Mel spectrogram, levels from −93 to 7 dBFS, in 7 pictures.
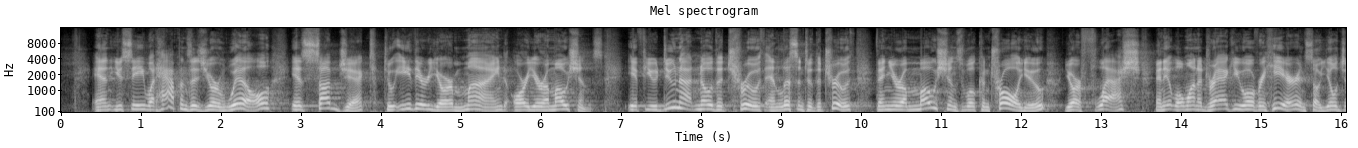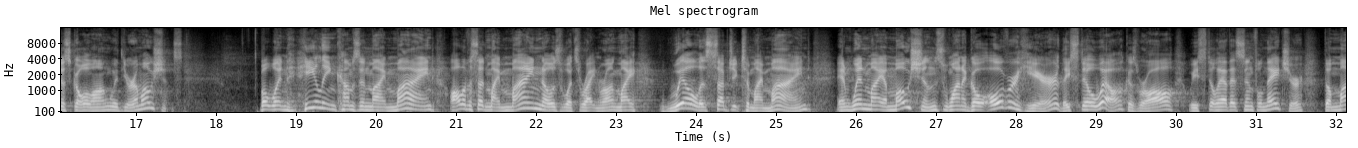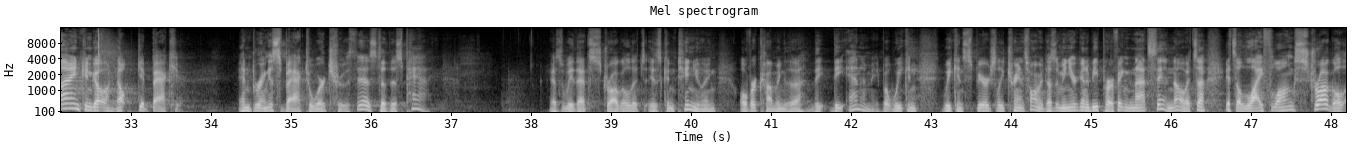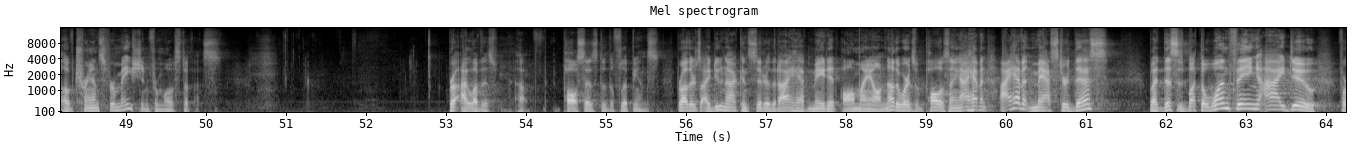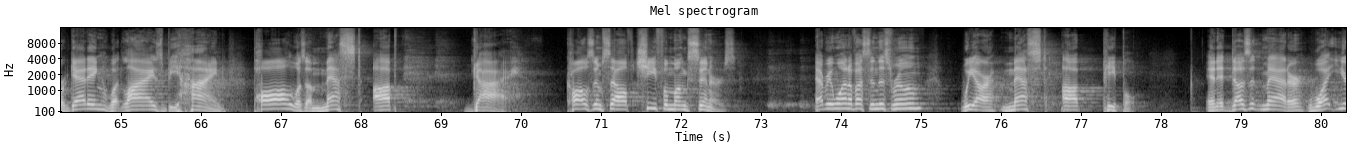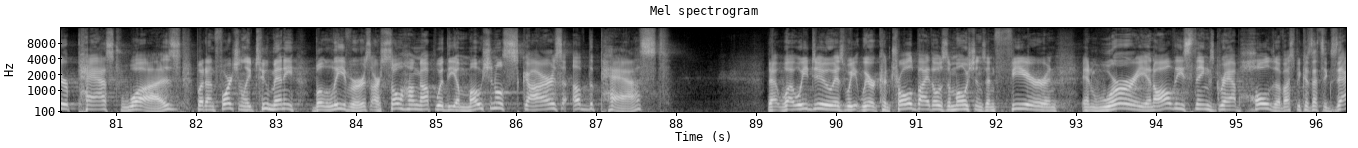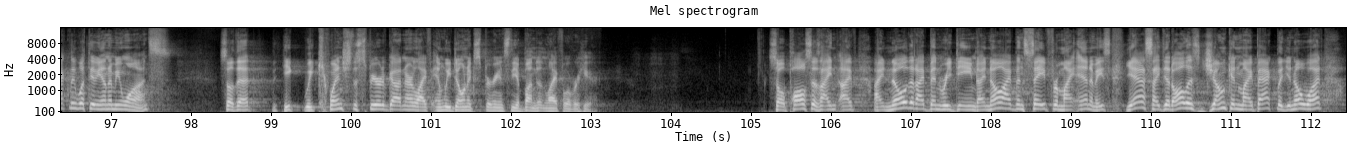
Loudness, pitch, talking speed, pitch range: -14 LUFS, 155 Hz, 185 wpm, 130-185 Hz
